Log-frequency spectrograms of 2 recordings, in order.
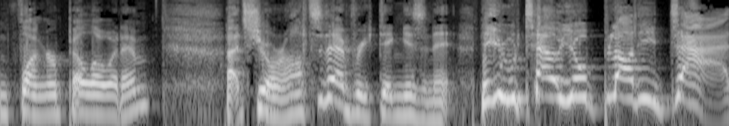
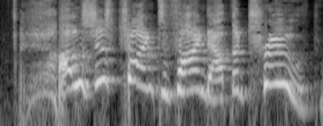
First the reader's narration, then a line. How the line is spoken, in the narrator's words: Rosie screamed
